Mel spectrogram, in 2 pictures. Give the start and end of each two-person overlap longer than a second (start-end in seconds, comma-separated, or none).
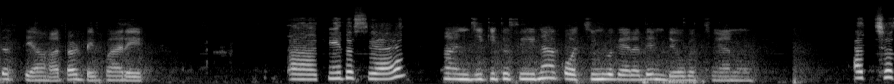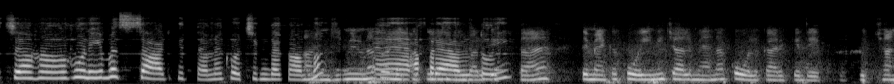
12.0-14.0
